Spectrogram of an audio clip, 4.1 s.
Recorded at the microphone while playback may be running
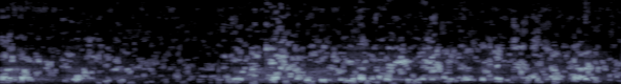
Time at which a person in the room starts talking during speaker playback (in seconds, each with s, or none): none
